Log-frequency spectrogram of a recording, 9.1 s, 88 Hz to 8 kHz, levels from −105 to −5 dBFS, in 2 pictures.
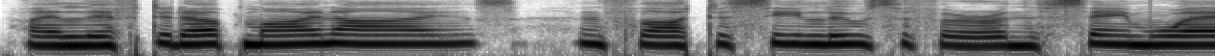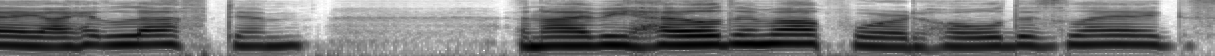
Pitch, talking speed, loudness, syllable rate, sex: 220 Hz, 170 wpm, -15 LUFS, 3.9 syllables/s, female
